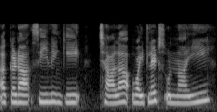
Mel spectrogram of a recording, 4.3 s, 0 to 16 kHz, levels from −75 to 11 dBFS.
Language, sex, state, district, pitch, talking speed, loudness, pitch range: Telugu, female, Telangana, Hyderabad, 230 Hz, 95 wpm, -16 LUFS, 220-240 Hz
